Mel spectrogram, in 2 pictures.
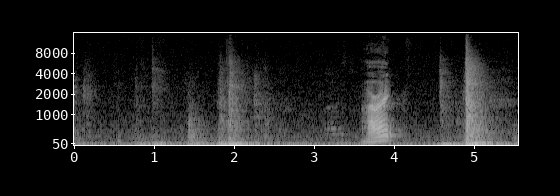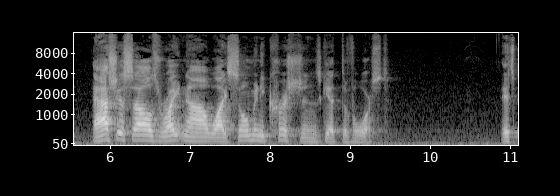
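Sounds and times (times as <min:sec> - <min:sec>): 
office door swinging shut with a soft bump and thud: 0:00.8 - 0:02.5, 0:04.6 - 0:05.5
speech: 0:03.7 - 0:04.1, 0:05.8 - 0:09.5, 0:10.9 - 0:11.1.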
